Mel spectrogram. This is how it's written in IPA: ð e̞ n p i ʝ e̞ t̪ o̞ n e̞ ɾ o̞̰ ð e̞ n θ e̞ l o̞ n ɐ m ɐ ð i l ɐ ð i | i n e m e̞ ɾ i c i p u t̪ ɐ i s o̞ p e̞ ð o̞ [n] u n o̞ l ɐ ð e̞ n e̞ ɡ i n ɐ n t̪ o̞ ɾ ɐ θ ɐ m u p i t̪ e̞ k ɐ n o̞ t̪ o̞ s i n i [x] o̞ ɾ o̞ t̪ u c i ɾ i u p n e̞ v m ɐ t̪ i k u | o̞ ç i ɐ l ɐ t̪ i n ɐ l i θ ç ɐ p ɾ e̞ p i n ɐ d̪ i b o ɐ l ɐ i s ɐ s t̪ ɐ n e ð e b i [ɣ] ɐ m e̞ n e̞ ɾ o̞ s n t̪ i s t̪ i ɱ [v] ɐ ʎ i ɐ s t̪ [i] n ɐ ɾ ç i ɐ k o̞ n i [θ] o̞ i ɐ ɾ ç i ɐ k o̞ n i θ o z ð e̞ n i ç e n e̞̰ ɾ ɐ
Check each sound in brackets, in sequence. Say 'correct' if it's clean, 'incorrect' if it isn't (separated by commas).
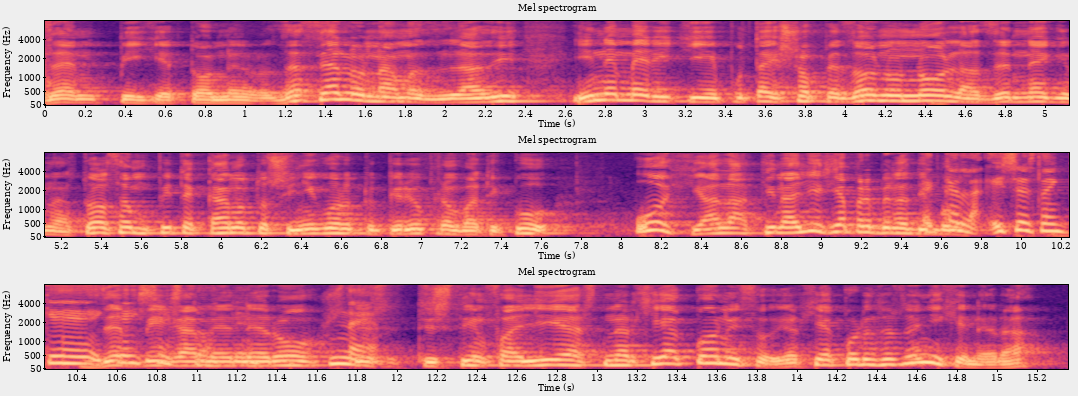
correct, incorrect, correct, incorrect, correct, correct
